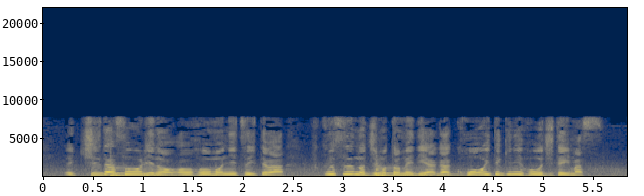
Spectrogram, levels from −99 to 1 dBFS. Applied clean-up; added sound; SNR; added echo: none; Bowed string instrument; 9 dB; none.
